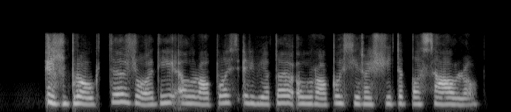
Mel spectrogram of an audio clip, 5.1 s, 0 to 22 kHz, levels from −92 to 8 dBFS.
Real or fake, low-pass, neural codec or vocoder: fake; 7.2 kHz; codec, 16 kHz, 2 kbps, FreqCodec, smaller model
